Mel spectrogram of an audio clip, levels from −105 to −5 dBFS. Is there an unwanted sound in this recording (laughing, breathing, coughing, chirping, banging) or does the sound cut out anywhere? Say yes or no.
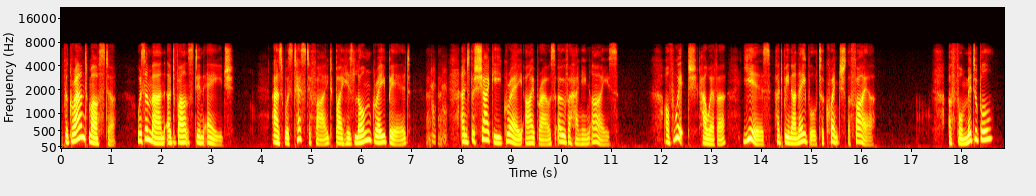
yes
